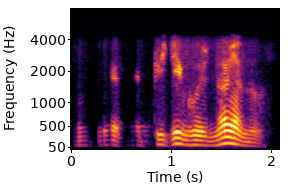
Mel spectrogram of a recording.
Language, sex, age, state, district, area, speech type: Assamese, male, 60+, Assam, Charaideo, rural, conversation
